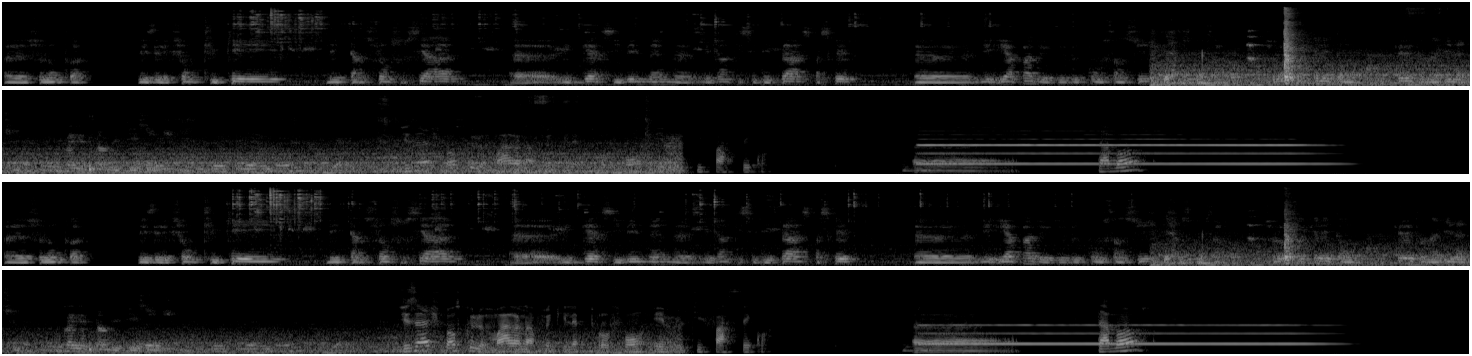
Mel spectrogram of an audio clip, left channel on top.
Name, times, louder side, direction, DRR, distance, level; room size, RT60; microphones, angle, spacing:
voice 1, 0.0-0.8 1.4-2.8 3.2-4.6 5.1-8.5 9.1-12.2 12.6-13.6 14.0-14.9 15.2-16.4 23.7-24.0, right 1 dB, 25° right, 5.3 m, -41 dB
sound 1, 2.2-12.6, right 5 dB, 75° right, 2.0 m, -48 dB
sound 2, 11.5-21.5, left 5 dB, 80° left, 0.6 m, -41 dB
voice 2, 18.7-22.4 23.8-24.8 25.6-26.2, right 5 dB, 55° right, 0.5 m, -41 dB
Wind instrument woodwind instrument, 23.8-28.2, left 1 dB, 35° left, 1.5 m, -41 dB
14.5 x 8.6 x 2.8 m
head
